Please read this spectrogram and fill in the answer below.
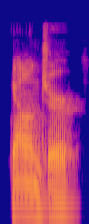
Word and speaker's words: Gallinger: Actually, is that the right way to pronounce the last bit? Gallinger? Gallinger.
